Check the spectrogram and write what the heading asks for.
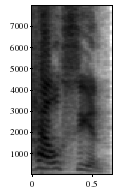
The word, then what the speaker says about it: Halcyon: to it before I came on here it's Halcyon alright alright that's what Google taught me I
